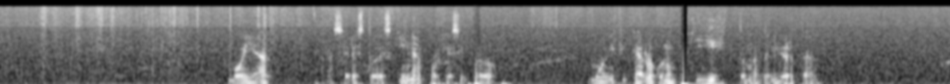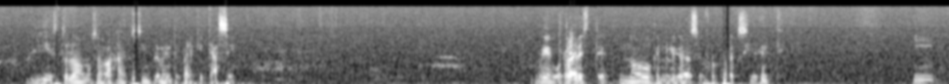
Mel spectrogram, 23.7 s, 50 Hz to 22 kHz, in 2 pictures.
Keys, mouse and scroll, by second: 0.0-1.4 drag, 1.9 click, 3.5 click, 5.5 click, 6.7 click, 7.7 click, 8.4-11.0 drag, 12.5-14.4 drag, 18.0 click, 18.9 Delete, 20.4-22.8 drag, 23.3 click.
